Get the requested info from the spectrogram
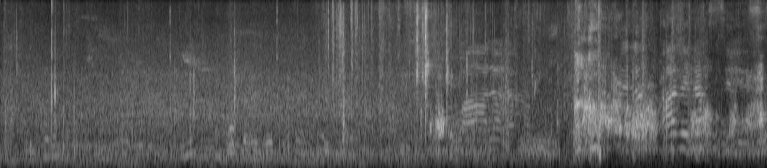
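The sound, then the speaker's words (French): A dog behind a gate barks repeatedly some way further along, short sharp yaps coming in uneven bursts over a busy outdoor background, with people talking. “Là, vous allez voir plus loin, il y a un chien qui aboie.”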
